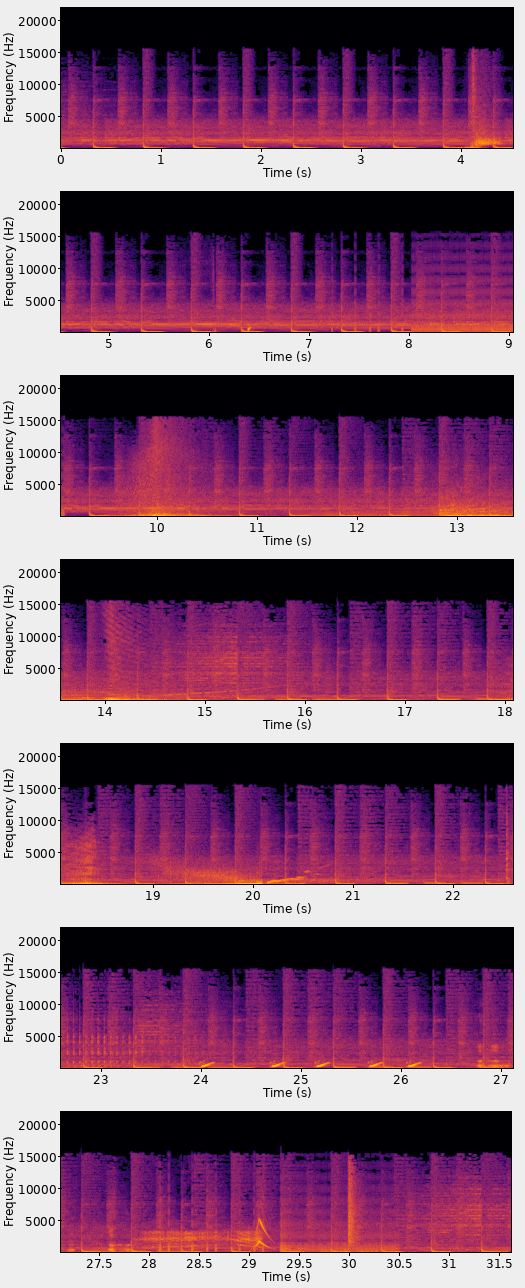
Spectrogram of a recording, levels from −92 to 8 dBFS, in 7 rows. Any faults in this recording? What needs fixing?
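GSM signalling bursts turn up twice, 7.22 to 7.94 s and 28.10 to 29.15 s. You get that galloping dit-dit pattern of ticks and brief 217 Hz buzzes, a nearby 2G phone signalling while the circuit rectifies its pulses. The first sits roughly 10 dB down, the second about level with the sound. Keep phones off or well clear of the rig.

GSM phone buzz follows each time, from 8.02 to 9.07 s at about 7 dB below the signal and from 29.31 to 30.50 s at about 9 dB below. It's a steady, raspy 217 Hz buzz thick with harmonics, which means the phone has moved into a call and is bursting continuously. Balanced, well-shielded cabling with RF filtering on the inputs would stop it.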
